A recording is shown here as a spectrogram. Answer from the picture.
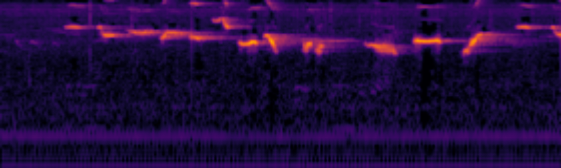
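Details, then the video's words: Female oriental magpie-robin sound meant to provoke a male to sing and raise breeding drive; a continuous, rambling warble of mixed high whistles, slurs and short chips, one louder flat whistle standing out near the end. "suara Kacer betina.untuk memancing Kacer jantan mau bunyi"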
